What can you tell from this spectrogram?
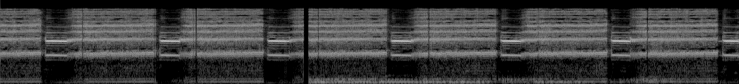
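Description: Garengpung (tonggeret) cicada singing: a loud, high-pitched buzzing song repeated in phrases about once a second, each opening with a short higher note and separated by a brief gap.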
